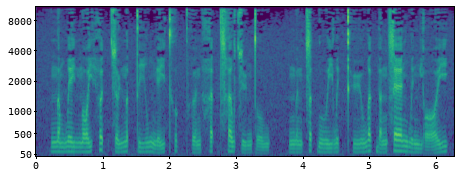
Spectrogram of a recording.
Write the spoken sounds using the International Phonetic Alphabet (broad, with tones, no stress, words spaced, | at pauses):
n̪ɐ˧mwe˧j n̪ɔː˨˧j hɵ˥t̚ t͡sɵ˨˧ɥn̪ɐ˧t̚t̪iː˨˧w ŋe˨˥jt̪ʰʊ˥k̚pʰɵ˨˧nhɐ˥t̚ t͡sʰɐ˥wt͡syː˨˧ŋt̪o˨w | ŋɵ˨nt͡sɐ˥t̚wuː˨j wɪ˧k̚t̪ʰyː˨˧wɐ˥k̚jɐ˨˧ŋ sɛː˧ŋwɪ˨ŋ jɔː˨˥j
